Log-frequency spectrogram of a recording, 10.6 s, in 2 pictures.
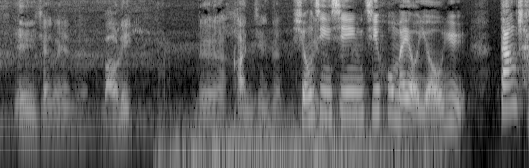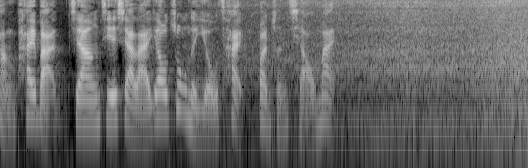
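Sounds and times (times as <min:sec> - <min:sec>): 
distant combine harvester working: 0:00.0 - 0:04.4, 0:07.0 - 0:10.5
speech: 0:00.2 - 0:08.9.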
